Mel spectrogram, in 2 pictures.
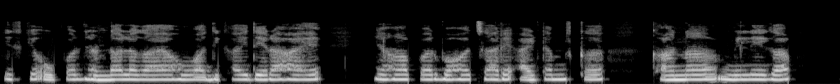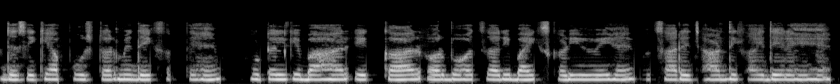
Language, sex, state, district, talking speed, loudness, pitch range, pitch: Hindi, female, Odisha, Nuapada, 155 wpm, -15 LUFS, 220-230 Hz, 225 Hz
